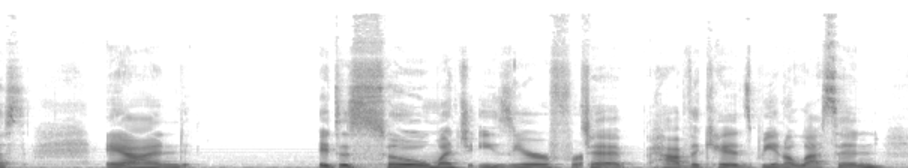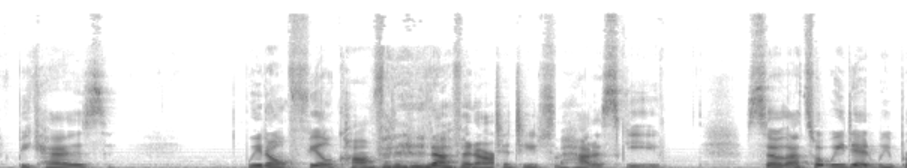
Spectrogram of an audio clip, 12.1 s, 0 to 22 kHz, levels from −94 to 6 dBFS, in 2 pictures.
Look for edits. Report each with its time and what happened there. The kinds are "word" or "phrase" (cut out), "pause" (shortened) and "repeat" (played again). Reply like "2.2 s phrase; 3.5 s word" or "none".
2.2 s word; 3.9 s word; 9.3 s word; 9.8 s word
